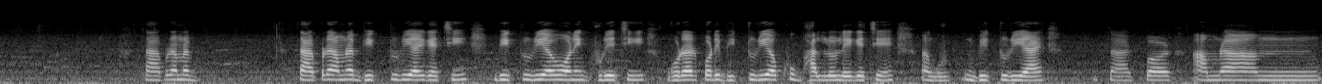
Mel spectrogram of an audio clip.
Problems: continuous background conversations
